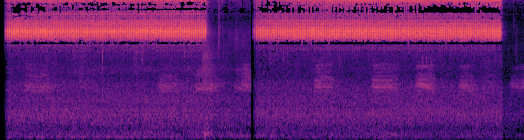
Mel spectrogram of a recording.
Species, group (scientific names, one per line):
Tettigonia cantans
Orthoptera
